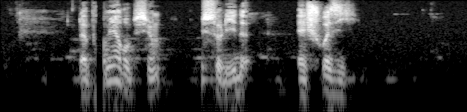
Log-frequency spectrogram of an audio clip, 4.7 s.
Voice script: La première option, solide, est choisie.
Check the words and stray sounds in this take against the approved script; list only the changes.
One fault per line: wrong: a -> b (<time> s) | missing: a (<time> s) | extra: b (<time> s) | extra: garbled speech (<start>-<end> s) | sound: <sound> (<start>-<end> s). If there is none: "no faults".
sound: dropout (1.0-1.0 s)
